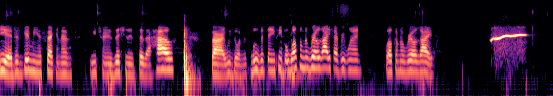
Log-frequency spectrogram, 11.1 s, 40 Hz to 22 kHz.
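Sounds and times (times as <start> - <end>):
speech: 0.0 - 8.8
person whistling to call cats: 9.8 - 10.7.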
